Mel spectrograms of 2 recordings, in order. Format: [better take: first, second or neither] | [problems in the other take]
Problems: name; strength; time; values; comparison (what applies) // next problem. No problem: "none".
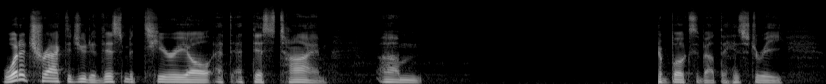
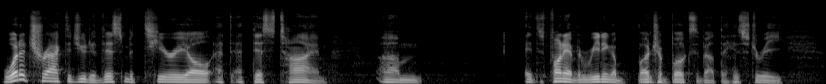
second | audio cutting out; at 4.5 s for 2 s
